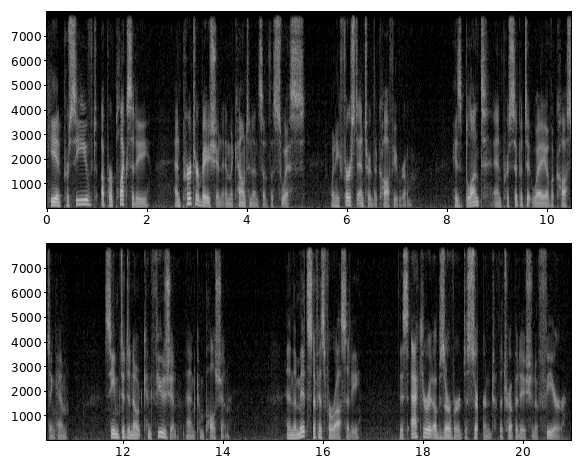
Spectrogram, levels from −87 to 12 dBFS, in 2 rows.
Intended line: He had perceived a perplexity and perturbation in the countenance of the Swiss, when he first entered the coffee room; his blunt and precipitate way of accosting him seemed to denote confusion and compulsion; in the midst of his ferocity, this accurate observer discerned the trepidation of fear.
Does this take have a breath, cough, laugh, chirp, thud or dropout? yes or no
yes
